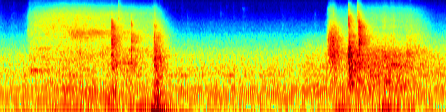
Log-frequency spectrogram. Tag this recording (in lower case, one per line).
door
domestic sounds
sliding door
